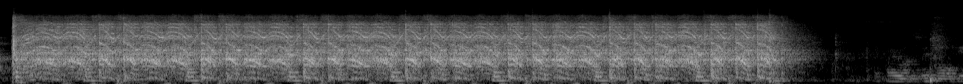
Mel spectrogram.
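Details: Audi A4 1.8T barn find, long-stored, fuel pump not heard, fed from a temporary leaking fuel setup: fast, even cranking about four beats a second with no firing; cranks but won't start, cause unknown.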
